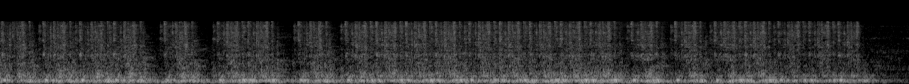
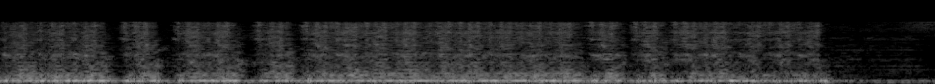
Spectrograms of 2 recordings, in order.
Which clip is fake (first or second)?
second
